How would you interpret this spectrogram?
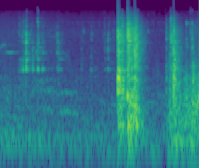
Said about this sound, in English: He locks the barn door.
